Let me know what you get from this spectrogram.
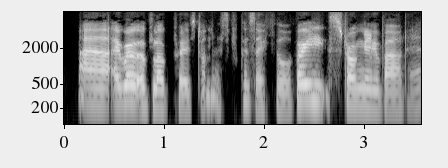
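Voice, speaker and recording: Speaking fairly quickly with a Mancunian accent, a woman uses a medium pitch with ordinary variation and a bright, sharp tone, recorded with a dry, close sound with no echo against a quiet background. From northern England, Manchester. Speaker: language coach. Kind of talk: casual chat.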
